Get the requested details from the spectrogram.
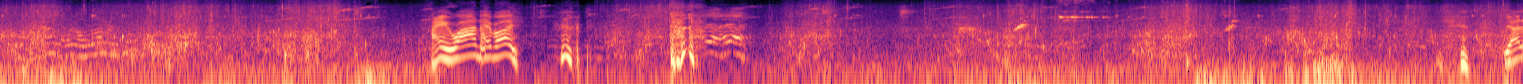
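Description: Water sloshes as a person wades through a pond.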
